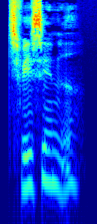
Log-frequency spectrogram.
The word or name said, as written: TVESINDET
